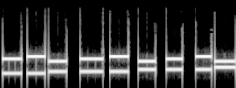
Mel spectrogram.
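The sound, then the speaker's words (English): Telephone keypad tones as a number is dialed: nine crisp dual-tone beeps in quick, even succession, loud and clean with brief silent gaps between them. “I don't know who Morgan is, but I'm dialing this number right now.”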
